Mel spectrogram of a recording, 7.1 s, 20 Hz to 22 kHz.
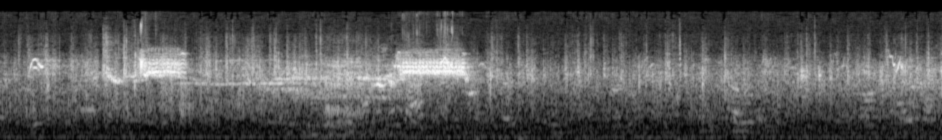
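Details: An osprey at the nest with a fish, recorded 12 April 2017: two short bursts of high, grating chirps about two seconds apart, over background hiss and a constant low electrical hum.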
